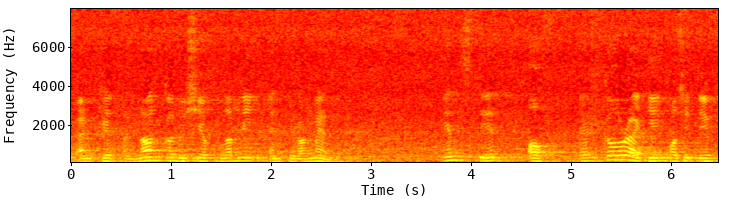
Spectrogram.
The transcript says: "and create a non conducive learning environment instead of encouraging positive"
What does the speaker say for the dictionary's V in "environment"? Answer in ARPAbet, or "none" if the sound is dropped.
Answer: P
